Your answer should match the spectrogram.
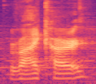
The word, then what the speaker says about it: Raikou: And if Google kind of Translate and the better searching is to be believed, it should be pronounced Raikou and Garudon.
